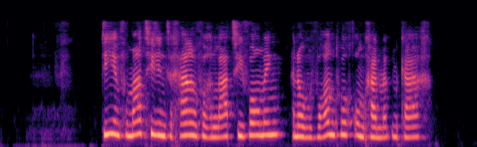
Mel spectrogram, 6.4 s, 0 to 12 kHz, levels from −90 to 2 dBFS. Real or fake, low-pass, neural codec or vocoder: fake; 7.2 kHz; codec, 16 kHz, 4.8 kbps, FACodec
